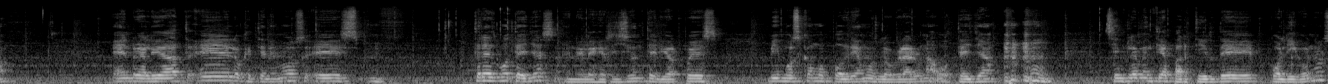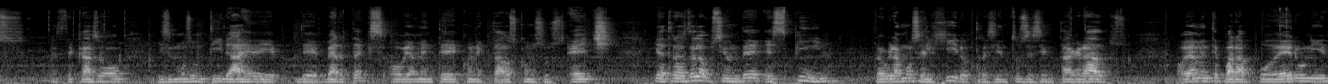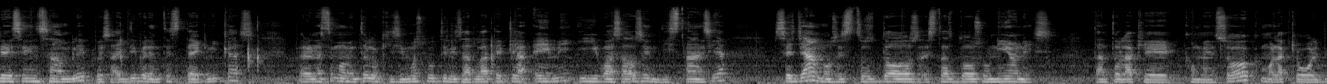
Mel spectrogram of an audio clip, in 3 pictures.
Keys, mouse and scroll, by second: 3.1-4.0 middle drag, 4.0 scroll down 1, 4.3 middle click, 4.9 click, 5.5-5.8 middle drag, 6.2-7.8 middle drag, 8.0-8.8 scroll up 1, 8.8 middle click, 9.2-9.5 scroll down 2, 10.9 click, 11.4 middle click, 12.5-12.8 scroll up 1, 12.8 Tab, 13.4 scroll up 2, 13.7 middle click, 14.0 scroll down 1, 14.3 shift+middle click, 16.5-17.2 scroll up 2, 18.5 scroll down 1, 18.8 middle click, 23.2 middle click, 24.1 shift+middle click, 24.7-25.5 scroll up 2, 26.1 click, 27.8 g, 31.5 m, 33.3 click, 33.8 scroll up 2, 34.6-36.2 scroll up 1, 36.6-37.1 scroll down 2.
